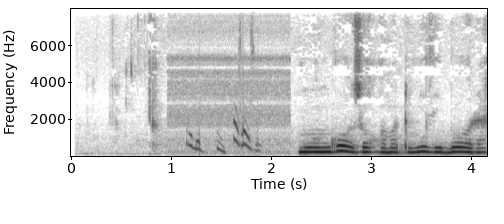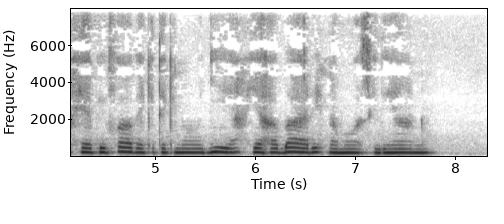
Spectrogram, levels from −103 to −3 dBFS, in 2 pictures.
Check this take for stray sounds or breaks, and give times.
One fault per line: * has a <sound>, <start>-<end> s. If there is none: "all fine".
* has a chirp, 1.2-1.9 s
